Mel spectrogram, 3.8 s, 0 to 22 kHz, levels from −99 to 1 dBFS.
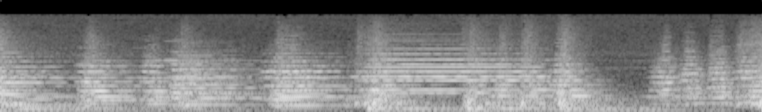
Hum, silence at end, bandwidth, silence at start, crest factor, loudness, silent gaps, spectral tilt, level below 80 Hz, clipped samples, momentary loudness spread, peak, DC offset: none; 0 s; 13.5 kHz; 0 s; 16 dB; -20 LUFS; none; -5 dB/octave; -38 dBFS; under 0.1%; 6 LU; -4 dBFS; under 0.1%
